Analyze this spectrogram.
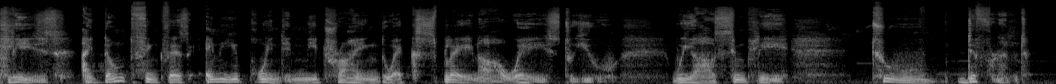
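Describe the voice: A man slowly puts on a character voice at an extremely low pitch, full of vocal fry. His pitch swings widely.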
